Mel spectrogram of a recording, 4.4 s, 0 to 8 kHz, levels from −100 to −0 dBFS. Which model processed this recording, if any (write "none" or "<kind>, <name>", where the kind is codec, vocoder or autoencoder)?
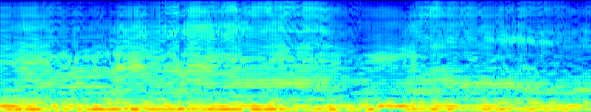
vocoder, BigVGAN v2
